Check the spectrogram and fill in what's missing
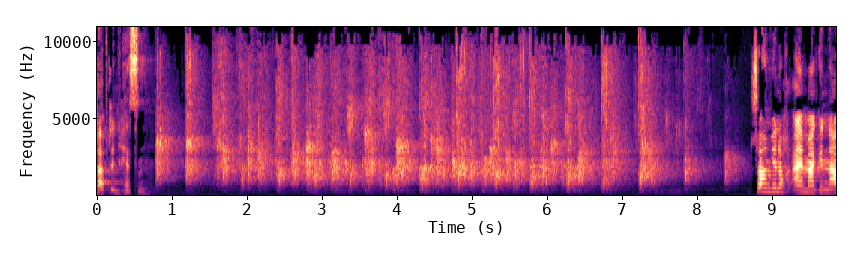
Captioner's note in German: Beifall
